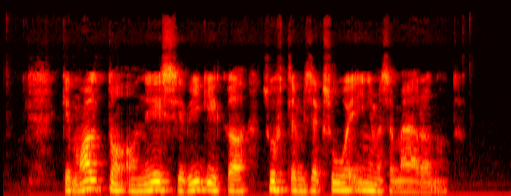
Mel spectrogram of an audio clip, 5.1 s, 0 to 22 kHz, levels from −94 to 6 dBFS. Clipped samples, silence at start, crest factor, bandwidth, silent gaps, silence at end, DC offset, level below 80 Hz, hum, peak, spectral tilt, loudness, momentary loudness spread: under 0.1%; 0.3 s; 18 dB; 15.5 kHz; none; 0.55 s; under 0.1%; -60 dBFS; none; -14 dBFS; -6.5 dB/octave; -30 LUFS; 14 LU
